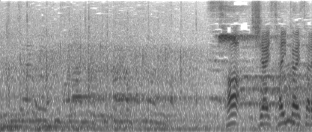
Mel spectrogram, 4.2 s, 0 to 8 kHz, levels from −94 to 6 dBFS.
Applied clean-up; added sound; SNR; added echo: none; none; none; none.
